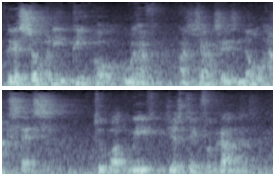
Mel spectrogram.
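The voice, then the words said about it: Noticeable non-South African foreign accent. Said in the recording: “I am not originally, as you can tell by the accent, from South Africa”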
